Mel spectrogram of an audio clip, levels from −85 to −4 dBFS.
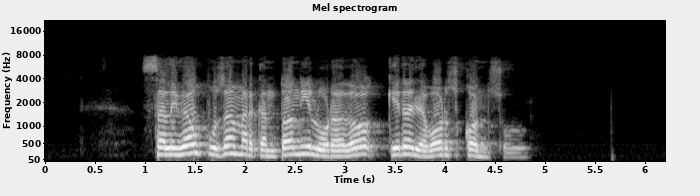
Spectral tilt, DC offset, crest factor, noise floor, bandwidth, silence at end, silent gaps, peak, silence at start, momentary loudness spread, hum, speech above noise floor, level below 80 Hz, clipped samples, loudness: -7 dB/octave; under 0.1%; 14 dB; -77 dBFS; 8 kHz; 1.4 s; none; -2 dBFS; 1 s; 18 LU; none; 64 dB; -56 dBFS; under 0.1%; -13 LUFS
